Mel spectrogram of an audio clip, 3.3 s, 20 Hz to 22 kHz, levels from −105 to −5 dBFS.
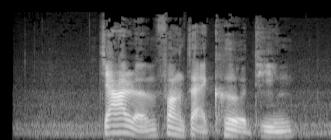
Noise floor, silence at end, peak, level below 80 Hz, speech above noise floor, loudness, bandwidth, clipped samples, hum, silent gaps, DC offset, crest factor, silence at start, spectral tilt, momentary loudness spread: -50 dBFS; 0.4 s; -2 dBFS; -70 dBFS; 30 dB; -20 LUFS; 15.5 kHz; under 0.1%; none; none; under 0.1%; 22 dB; 1 s; -4 dB/octave; 12 LU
